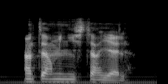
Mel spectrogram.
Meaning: interministerial
- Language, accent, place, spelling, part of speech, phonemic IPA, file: French, France, Lyon, interministériel, adjective, /ɛ̃.tɛʁ.mi.nis.te.ʁjɛl/, LL-Q150 (fra)-interministériel.wav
